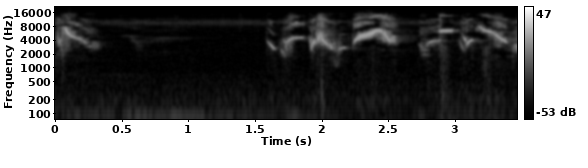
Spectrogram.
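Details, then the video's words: Black-throated canary singing for use as a training tutor: a thin high slur, a pause, then loud rising-and-falling whistled notes and sharp chips in quick succession. "blacktroath gacor cocok untuk masteran"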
